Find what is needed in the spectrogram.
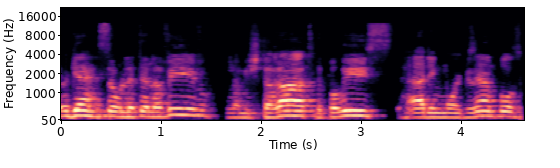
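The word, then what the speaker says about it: משטרה: So I can interchange Tel Aviv with La Mishtara.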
